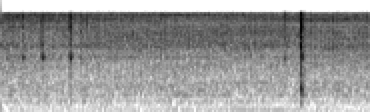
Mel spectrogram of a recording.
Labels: {"label": "anthrophony, boat engine", "recorder": "HydroMoth"}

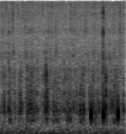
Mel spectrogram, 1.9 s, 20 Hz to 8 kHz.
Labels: {"label": "biophony, sea urchins (Echinidae)", "recorder": "SoundTrap 600 or HydroMoth"}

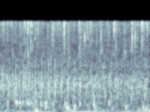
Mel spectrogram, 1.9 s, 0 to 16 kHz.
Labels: {"label": "biophony, rattle", "recorder": "SoundTrap 500"}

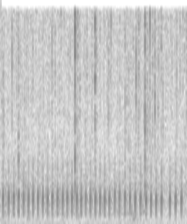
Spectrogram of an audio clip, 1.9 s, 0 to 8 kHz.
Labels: {"label": "biophony, rattle", "recorder": "SoundTrap 500"}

